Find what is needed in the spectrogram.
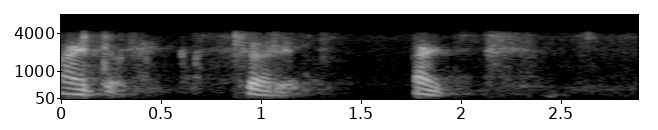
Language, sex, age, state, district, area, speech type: Kannada, male, 30-45, Karnataka, Belgaum, urban, conversation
